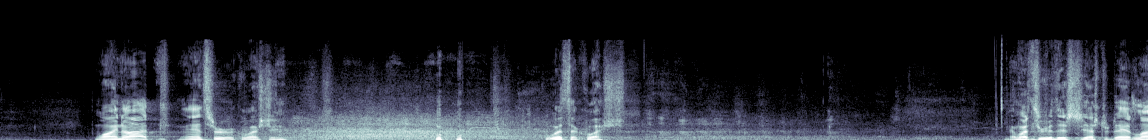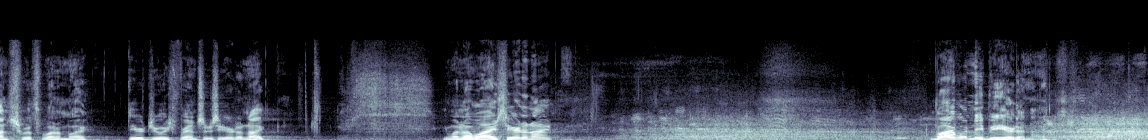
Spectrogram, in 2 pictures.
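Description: An older man speaks with animation through a microphone in a large hall.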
